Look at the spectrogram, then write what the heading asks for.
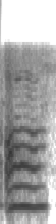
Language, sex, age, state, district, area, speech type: Assamese, female, 18-30, Assam, Tinsukia, urban, conversation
